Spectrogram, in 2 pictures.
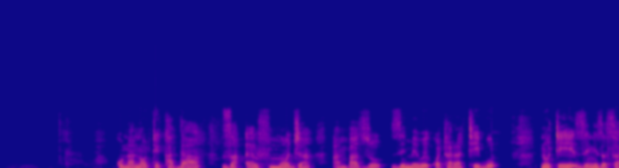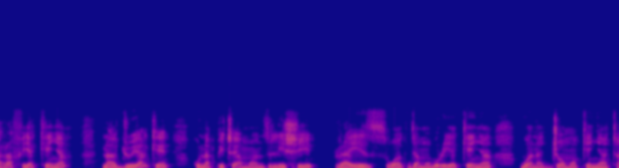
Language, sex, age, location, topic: Swahili, female, 25-35, Kisumu, finance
